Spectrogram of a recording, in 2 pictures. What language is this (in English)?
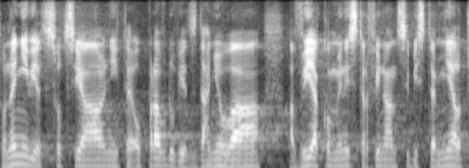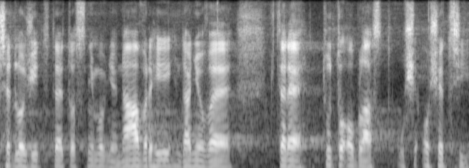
Czech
